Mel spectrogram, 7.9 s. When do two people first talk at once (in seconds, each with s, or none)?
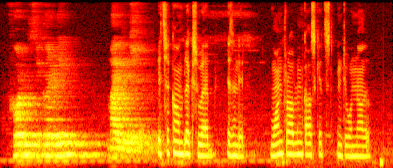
none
